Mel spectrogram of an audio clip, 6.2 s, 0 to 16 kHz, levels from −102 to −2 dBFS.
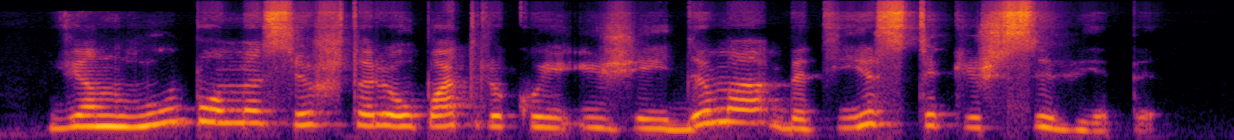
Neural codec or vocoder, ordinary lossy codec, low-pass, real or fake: codec, 44.1 kHz, 7.8 kbps, DAC; Opus, 24 kbps; 14.4 kHz; fake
